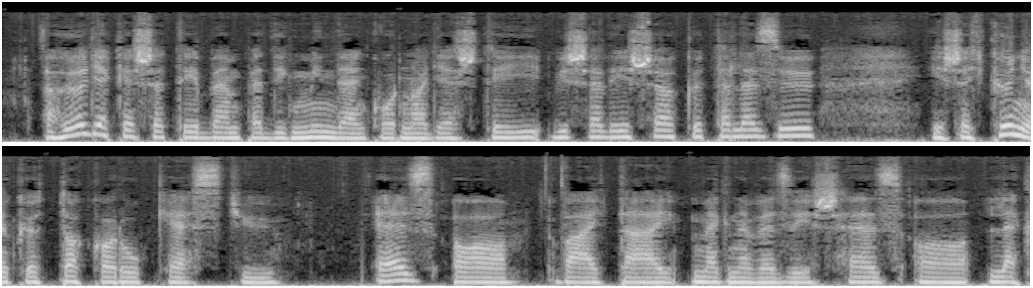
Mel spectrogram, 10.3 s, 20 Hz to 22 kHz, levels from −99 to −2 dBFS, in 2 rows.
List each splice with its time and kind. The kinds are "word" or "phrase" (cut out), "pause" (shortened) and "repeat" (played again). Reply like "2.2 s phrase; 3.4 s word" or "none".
none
